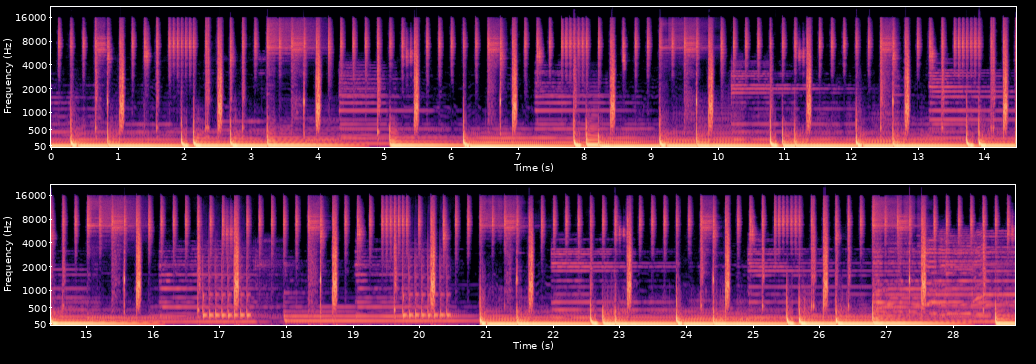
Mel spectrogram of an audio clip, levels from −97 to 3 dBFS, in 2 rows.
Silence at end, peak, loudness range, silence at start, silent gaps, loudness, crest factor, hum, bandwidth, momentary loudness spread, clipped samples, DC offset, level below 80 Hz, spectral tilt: 0 s; 0 dBFS; 6 LU; 0 s; none; -14 LUFS; 10 dB; none; 15.5 kHz; 9 LU; under 0.1%; under 0.1%; -10 dBFS; -4 dB/octave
